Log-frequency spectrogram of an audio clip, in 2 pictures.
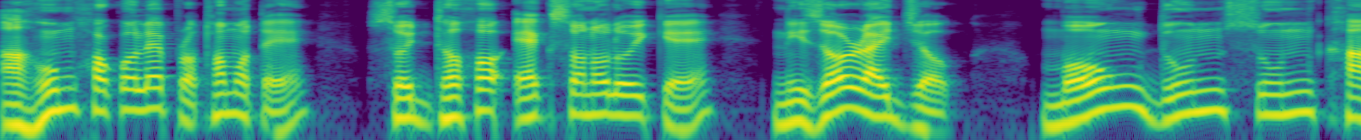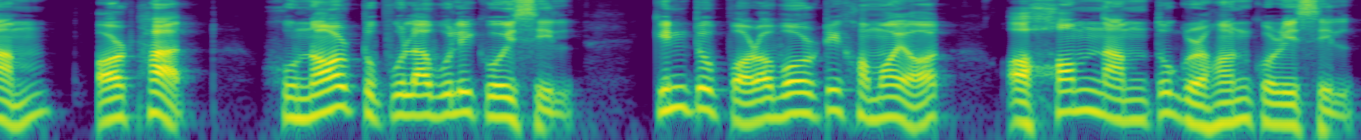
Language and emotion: Assamese, neutral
